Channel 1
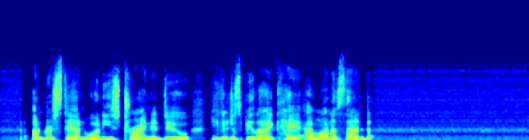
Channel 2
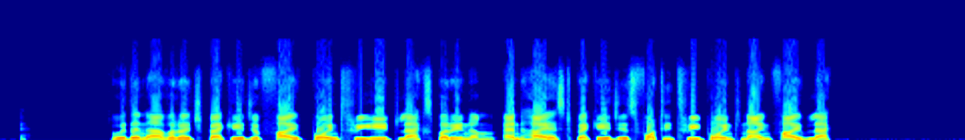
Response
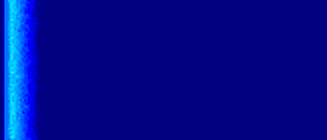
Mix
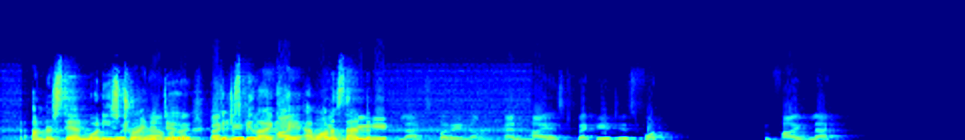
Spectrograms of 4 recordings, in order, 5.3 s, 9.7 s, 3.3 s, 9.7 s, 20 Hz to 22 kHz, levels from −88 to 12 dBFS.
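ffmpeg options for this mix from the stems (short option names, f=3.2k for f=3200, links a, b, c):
-filter_complex "[0:a]volume=1.5dB,asplit=3[a][b][c];[b]volume=-4.5dB[d];[1:a]volume=-8.5dB,asplit=3[e][f][g];[e]atrim=end=6.57,asetpts=PTS-STARTPTS,afade=t=out:st=6.566:d=0.004:c=hsin[h];[f]atrim=start=6.57:end=7.64,asetpts=PTS-STARTPTS,volume=0[i];[g]atrim=start=7.64,asetpts=PTS-STARTPTS,afade=t=in:d=0.004:c=hsin[j];[h][i][j]concat=n=3:v=0:a=1,asplit=2[k][l];[l]volume=-16.5dB[m];[c]apad=whole_len=425890[n];[k][n]sidechaingate=range=-14dB:threshold=-46dB:ratio=16:detection=peak[o];[2:a]atrim=start_sample=2205[p];[d][m]amix=inputs=2:normalize=0[q];[q][p]afir=irnorm=-1:irlink=0[r];[a][o][r]amix=inputs=3:normalize=0,alimiter=limit=-16.5dB:level=0:latency=1:release=475"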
